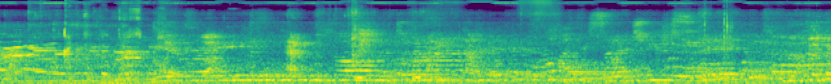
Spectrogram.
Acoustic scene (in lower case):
cafe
